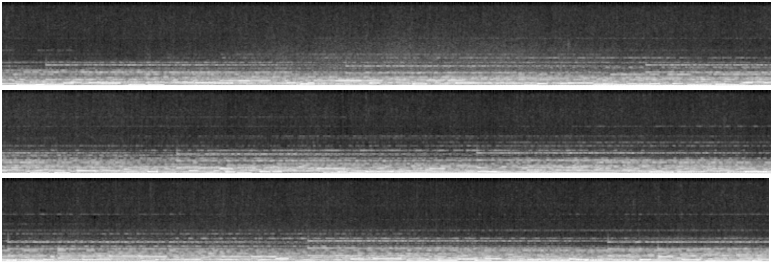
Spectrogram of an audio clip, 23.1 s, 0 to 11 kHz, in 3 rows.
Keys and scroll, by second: 4.4 super+c, 4.7 super+v, 5.7 v, 6.0 super+t, 6.7 alt+super+t, 12.7 b, 13.7 ], 16.2 x, 17.5 0, 22.7 v.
